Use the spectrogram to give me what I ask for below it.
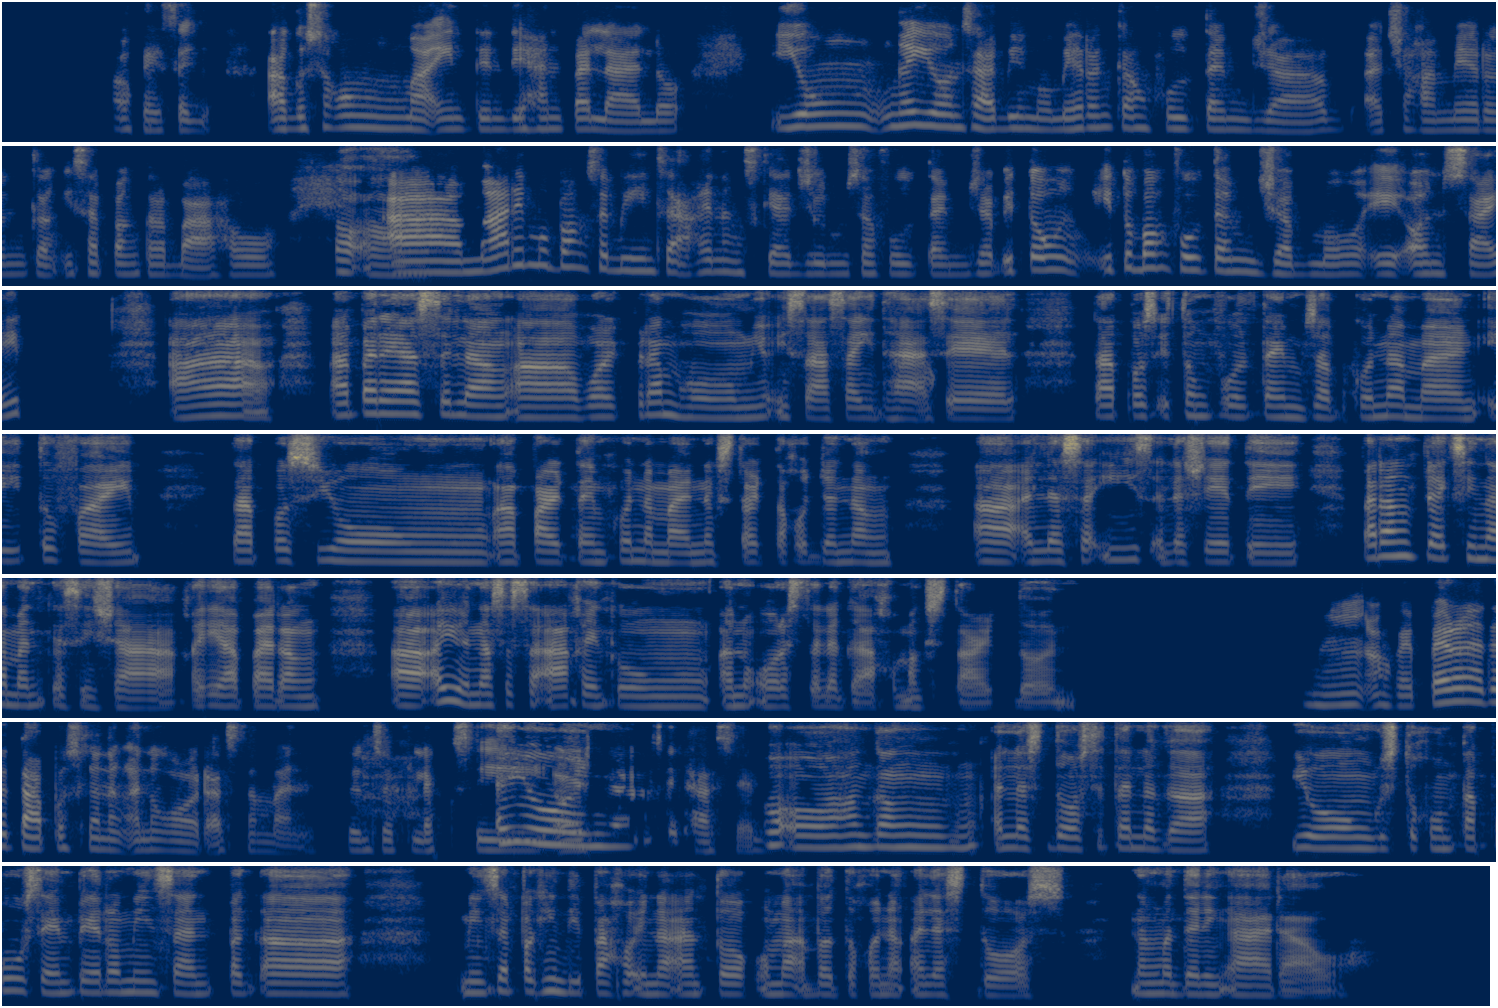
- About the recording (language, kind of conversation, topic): Filipino, advice, Paano ako makakapagpahinga agad para maibalik ang pokus?
- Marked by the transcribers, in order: other background noise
